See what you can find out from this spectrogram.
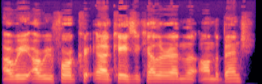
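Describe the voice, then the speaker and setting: A man with a clean, smooth voice at a middle pitch co-hosts a casual sports podcast. He talks informally and jokily about soccer. The sound is dry and close, with no room ring. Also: monotone, fast talker, no echo. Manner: informal, jokey.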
